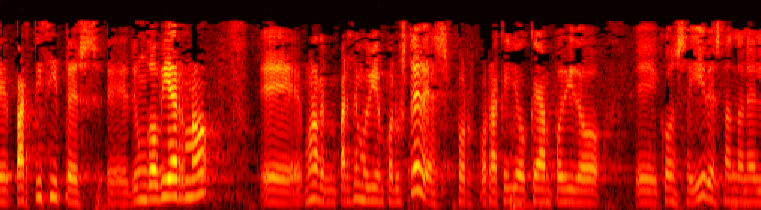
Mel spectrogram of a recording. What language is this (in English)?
Spanish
